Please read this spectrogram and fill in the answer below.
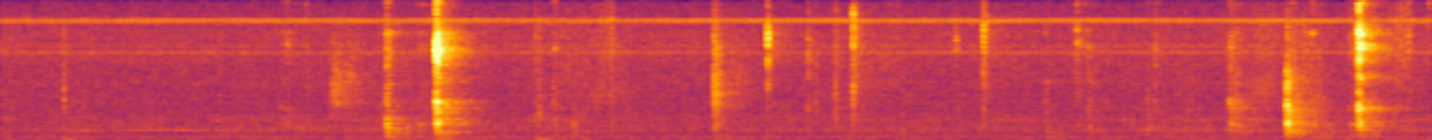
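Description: A few faint, sharp clicks and taps as rubber bands are stretched and snapped onto the clear plastic pegs of a Rainbow Loom, the clearest about two seconds in and a pair near the end, over low room hiss.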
